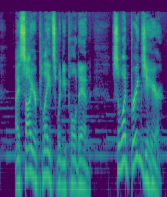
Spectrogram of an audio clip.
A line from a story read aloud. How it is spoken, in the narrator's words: My mom laughed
